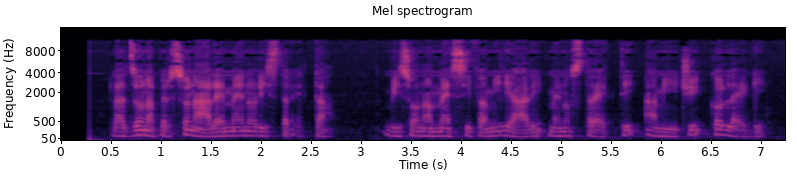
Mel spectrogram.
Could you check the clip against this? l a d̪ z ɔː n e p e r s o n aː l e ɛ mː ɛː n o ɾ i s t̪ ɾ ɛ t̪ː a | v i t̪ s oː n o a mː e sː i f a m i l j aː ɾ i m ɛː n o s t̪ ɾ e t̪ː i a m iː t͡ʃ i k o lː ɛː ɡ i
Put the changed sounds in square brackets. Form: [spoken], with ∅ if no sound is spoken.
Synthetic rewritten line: l a d̪ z ɔː n [a] p e r s o n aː l e ɛ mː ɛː n o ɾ i s t̪ ɾ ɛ t̪ː a | v i [∅] s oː n o a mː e sː i f a m i l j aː ɾ i m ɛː n o s t̪ ɾ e t̪ː i a m iː t͡ʃ i k o lː ɛː ɡ i

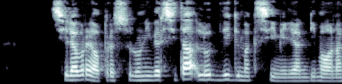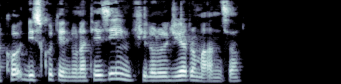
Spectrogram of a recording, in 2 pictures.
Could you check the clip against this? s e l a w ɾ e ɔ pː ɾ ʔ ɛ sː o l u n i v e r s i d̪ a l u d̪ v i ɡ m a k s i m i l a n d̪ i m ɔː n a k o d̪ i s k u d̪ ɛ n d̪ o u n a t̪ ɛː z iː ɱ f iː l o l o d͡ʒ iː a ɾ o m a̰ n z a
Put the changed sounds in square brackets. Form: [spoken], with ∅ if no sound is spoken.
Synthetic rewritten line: s [i] l a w ɾ e ɔ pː ɾ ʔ ɛ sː o l u n i v e r s i [t̪] a l u d̪ v i ɡ m a k s i m i l a n d̪ i m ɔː n a k o d̪ i s k u [t̪] ɛ n d̪ o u n a t̪ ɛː z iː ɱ f [i] l o l o d͡ʒ iː a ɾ o m a̰ n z a

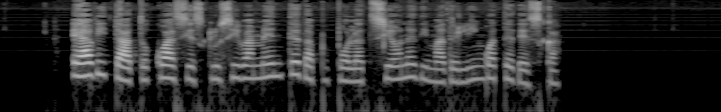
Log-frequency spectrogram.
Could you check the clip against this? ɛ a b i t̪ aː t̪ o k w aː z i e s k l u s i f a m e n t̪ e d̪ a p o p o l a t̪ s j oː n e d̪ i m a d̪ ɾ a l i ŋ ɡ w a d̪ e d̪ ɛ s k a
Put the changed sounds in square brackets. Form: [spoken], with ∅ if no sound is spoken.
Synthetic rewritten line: ɛ a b i t̪ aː t̪ o k w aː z i e s k l u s i [v] a m e n t̪ e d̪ a p o p o l a t̪ s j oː n e d̪ i m a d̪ ɾ [e] l i ŋ ɡ w a [t̪] e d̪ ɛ s k a

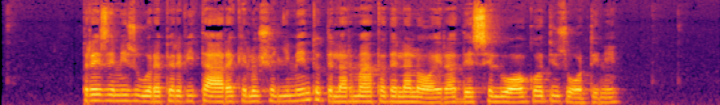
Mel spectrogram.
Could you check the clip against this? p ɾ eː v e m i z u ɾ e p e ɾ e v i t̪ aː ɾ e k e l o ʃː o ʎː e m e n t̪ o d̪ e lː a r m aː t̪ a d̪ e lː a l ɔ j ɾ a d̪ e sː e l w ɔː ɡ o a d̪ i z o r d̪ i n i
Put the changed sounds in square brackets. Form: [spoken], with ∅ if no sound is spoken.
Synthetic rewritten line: p ɾ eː [z] e m i z [uː] ɾ e p e ɾ e v i t̪ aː ɾ e k e l o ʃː o ʎː [i] m e n t̪ o d̪ e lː a r m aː t̪ a d̪ e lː a l ɔ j ɾ a d̪ e sː e l w ɔː ɡ o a d̪ i z o r d̪ i n i

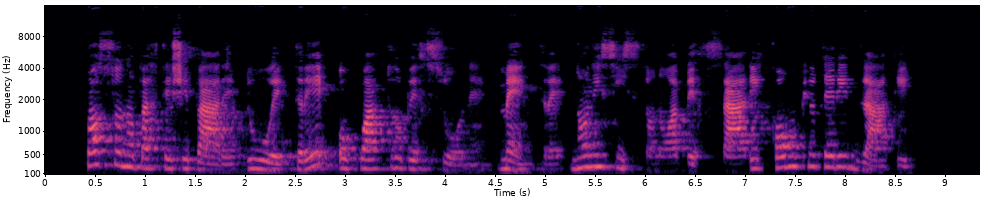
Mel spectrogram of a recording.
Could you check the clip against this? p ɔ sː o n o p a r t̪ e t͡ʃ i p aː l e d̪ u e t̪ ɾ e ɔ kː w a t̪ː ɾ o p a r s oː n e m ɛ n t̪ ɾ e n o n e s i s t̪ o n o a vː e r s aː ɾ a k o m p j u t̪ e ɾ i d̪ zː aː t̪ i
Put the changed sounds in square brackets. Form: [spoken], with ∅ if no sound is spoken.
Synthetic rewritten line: p ɔ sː o n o p a r t̪ e t͡ʃ i p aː [ɾ] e d̪ [uː] e t̪ ɾ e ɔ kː w a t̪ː ɾ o p [e] r s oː n e m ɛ n t̪ ɾ e n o n e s i s t̪ o n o a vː e r s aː ɾ [i] k o m p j u t̪ e ɾ i d̪ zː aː t̪ i

